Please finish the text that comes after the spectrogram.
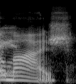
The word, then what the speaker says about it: homage: Just pretend like there's no H. Right. Homage.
